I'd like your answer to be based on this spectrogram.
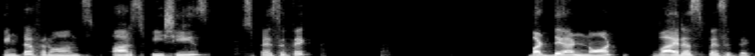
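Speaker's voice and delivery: slow dictation. Shown as a demonstration. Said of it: "मैं जानबूझ के धीरे बोल रहा हूँ".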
